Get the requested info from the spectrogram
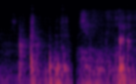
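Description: Pugs making noises as they play, with a louder burst near the end, in the second half. The first half holds short, scattered sounds from a different clip.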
